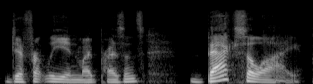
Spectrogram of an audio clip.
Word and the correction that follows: Baxley: Baxil? I'm not sure. Michael's laughing because he knows I said it wrong. Baxley. Damn it, it is Baxley.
